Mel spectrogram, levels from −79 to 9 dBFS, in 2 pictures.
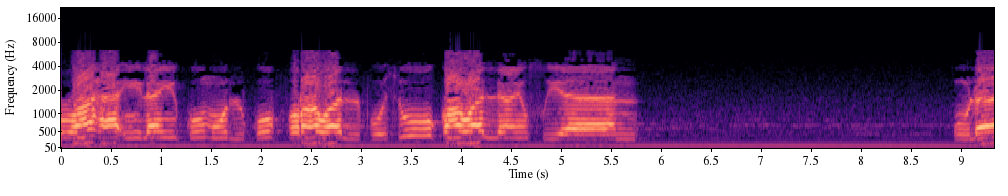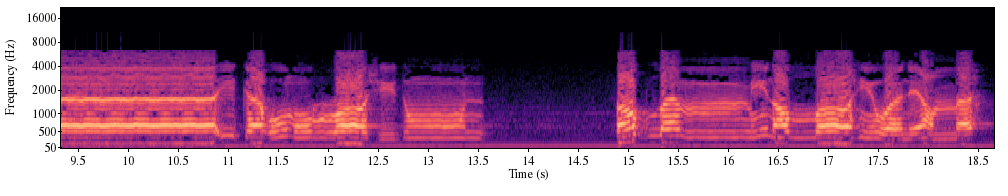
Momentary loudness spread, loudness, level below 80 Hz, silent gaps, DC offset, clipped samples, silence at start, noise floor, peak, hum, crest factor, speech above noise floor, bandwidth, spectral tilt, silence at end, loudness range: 13 LU; -9 LUFS; -50 dBFS; none; under 0.1%; under 0.1%; 0 s; -39 dBFS; 0 dBFS; none; 10 dB; 29 dB; 6.6 kHz; -4 dB/octave; 0.15 s; 8 LU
